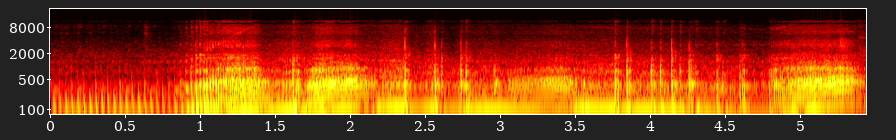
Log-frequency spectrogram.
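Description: A car engine revs sharply up and down in bursts.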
